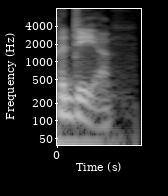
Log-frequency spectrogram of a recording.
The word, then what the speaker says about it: Padilla: Not Padilla. It's not like quesadilla. It's quesadilla. Anthony Padilla.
